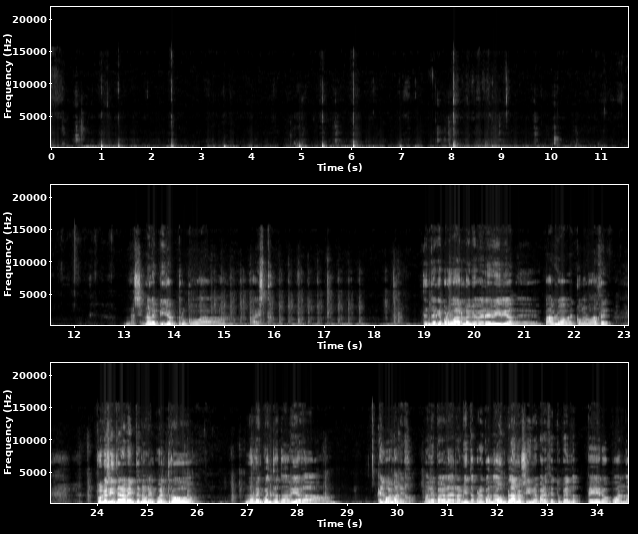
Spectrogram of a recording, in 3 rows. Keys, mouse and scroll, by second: 0.6 f, 4.5 middle click, 5.0-7.7 shift+drag, 7.7 middle click, 8.1-9.1 shift+drag, 9.1-22.4 middle drag, 14.4 ctrl+z, 19.4 ctrl+z, 22.4-24.2 drag, 23.7 Tab, 24.2-25.6 ctrl+middle drag, 25.6 ctrl+r, 26.4 right click, 26.6 alt+q, 27.0 shift+middle click, 27.8 a, 28.4 alt+e, 29.9 Escape, 30.6 ctrl+e.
